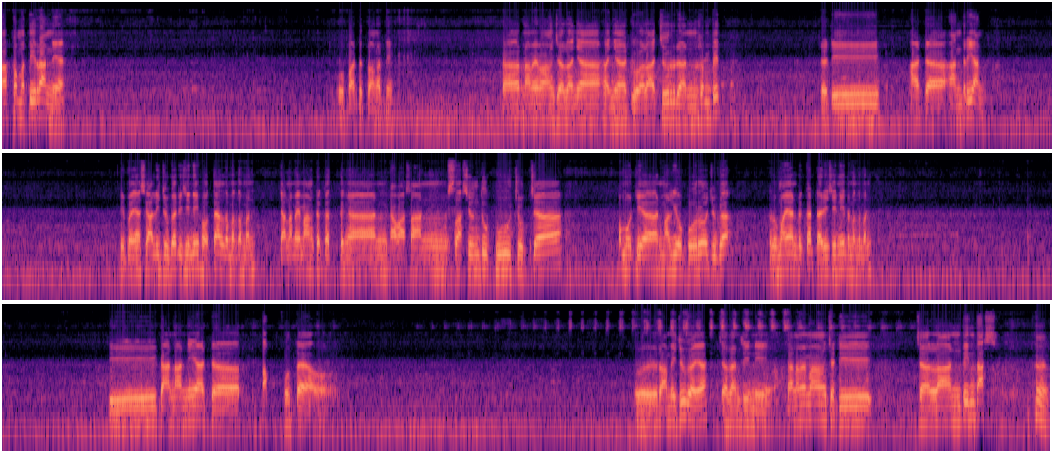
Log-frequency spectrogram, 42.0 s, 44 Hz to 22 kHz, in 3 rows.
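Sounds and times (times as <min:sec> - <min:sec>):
motorbike moving in traffic: 0:00.0 - 0:41.9
road noise: 0:00.0 - 0:41.9
scooter engine low rumble: 0:00.2 - 0:41.9.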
